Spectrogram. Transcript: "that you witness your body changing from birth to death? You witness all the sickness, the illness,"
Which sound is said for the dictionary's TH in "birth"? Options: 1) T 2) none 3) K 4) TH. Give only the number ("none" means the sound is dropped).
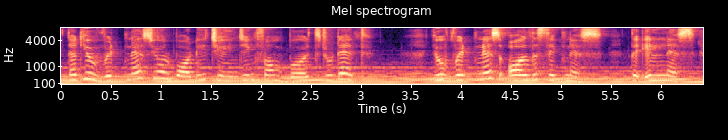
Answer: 1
